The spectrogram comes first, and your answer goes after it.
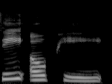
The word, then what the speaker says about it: coprophagia: sure I'm going to botch it up by pronouncing it, but it's COPROPHAGIA.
